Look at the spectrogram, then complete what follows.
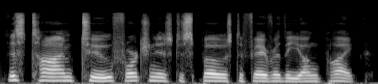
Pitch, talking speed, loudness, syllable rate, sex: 155 Hz, 175 wpm, -14 LUFS, 4.5 syllables/s, male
